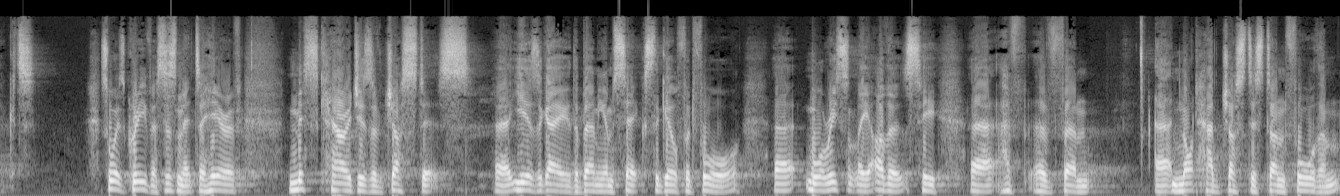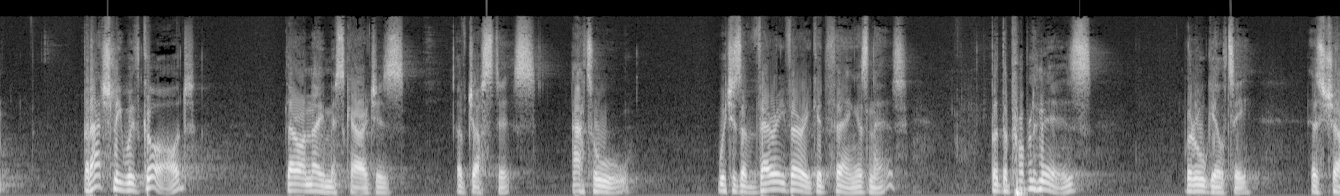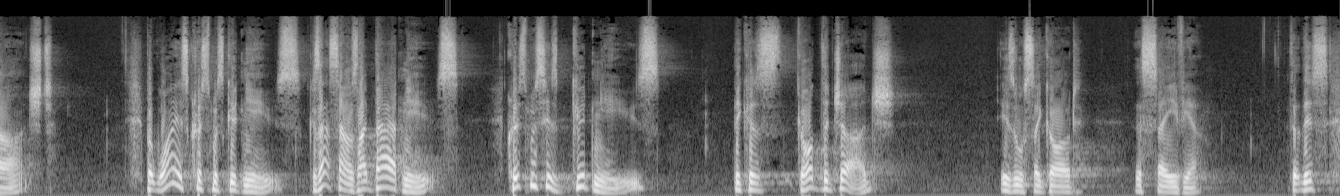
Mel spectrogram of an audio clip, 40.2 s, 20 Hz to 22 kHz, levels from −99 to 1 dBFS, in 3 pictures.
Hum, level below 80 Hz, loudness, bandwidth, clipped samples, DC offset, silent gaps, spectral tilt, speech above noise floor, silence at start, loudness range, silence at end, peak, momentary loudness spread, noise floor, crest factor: none; -40 dBFS; -12 LUFS; 16 kHz; under 0.1%; 0.5%; none; -3.5 dB/octave; 38 dB; 0 s; 4 LU; 0 s; 0 dBFS; 9 LU; -50 dBFS; 14 dB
